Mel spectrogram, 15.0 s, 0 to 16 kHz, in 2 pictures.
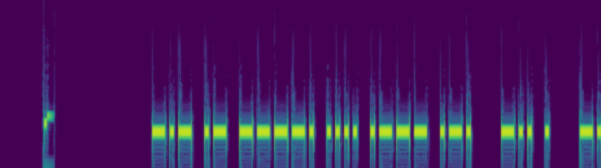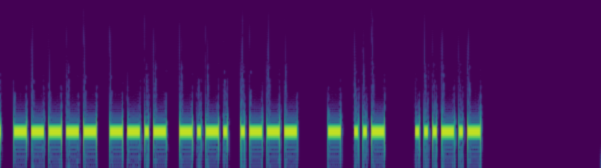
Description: Morse code, heard as a keyed tone, about 22 wpm, 700 Hz. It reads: KA9HJR DE N0QCJ TU <SK>
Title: Practice QSO - Exchange 4 - Ending - 22wpm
